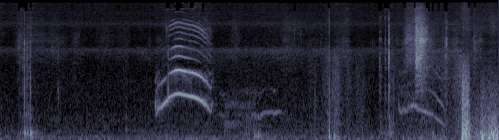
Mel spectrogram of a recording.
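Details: Pet kitten indoors giving a clear rising-then-falling meow with bright harmonics, a shorter faint mew after it, then a second descending meow near the end, amid soft bumps and handling noises in a quiet room.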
